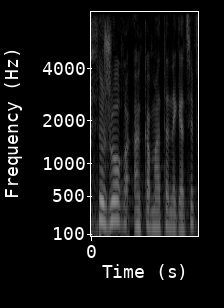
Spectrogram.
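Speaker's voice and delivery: normal talking voice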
